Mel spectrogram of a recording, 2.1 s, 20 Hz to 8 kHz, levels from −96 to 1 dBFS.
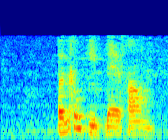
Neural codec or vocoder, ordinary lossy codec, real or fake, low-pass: none; AAC, 16 kbps; real; 7.2 kHz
